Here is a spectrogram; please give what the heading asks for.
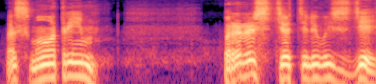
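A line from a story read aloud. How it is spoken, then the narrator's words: Spiteful mutter. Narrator (Russian): злобно пробормотал он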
